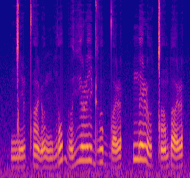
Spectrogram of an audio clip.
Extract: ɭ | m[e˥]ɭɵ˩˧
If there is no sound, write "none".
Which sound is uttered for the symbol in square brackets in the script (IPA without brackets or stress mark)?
e˥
